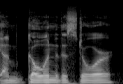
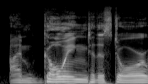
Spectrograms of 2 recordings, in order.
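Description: First: The word going ends without a g sound. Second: The word going ends with a g sound.

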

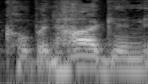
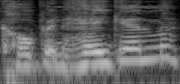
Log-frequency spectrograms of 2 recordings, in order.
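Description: First: It is said the European way. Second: It is said the North American way. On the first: "maybe they call it Copenhagen in Europe" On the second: "We would call it Copenhagen"

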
